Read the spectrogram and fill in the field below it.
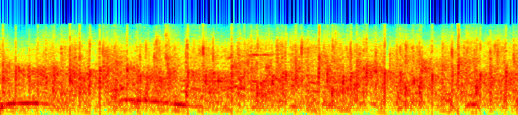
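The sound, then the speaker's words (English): A comedy-show audience applauds steadily, a dense wash of many hands clapping at once, with scattered whoops and faint voices rising through the clatter. “So Punchline, round applause for coming out uh, for yourselves when you could be protesting.”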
